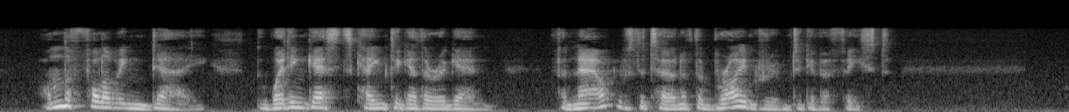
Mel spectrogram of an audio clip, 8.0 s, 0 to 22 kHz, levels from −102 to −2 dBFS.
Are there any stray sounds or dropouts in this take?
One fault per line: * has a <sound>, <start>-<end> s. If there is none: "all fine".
all fine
